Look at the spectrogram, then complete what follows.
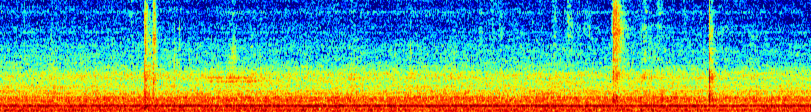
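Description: Steady background hum with one constant mid-pitched tone running through it, and a few faint short clicks: one about a second and a half in and three more later on.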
